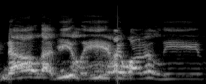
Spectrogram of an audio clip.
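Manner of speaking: high, loud, drawn-out cry of I wanna leave; retold desperate shout. Queen retells begging producers to leave the stage, high pleading shout. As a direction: relive the breakdown, begging to go. Retold onstage meltdown, crying.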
